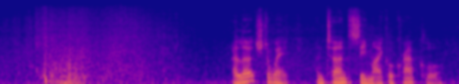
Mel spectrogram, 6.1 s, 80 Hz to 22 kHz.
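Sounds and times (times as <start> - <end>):
water washing and lapping: 0.0 - 6.1
heavy splash in deep water: 0.3 - 2.5
speech: 3.1 - 6.0.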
